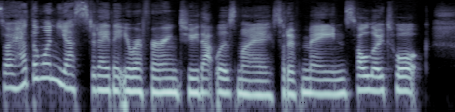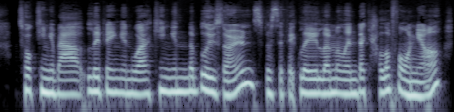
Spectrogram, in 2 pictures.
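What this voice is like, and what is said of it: Australian accent. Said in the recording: “the listeners can probably hear you have an Australian accent.”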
